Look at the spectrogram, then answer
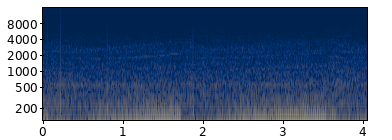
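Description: A truck hauling a trailer on the road with cruise control engaged gives a steady, continuous low engine drone and rumble, close and even throughout, with no voices.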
